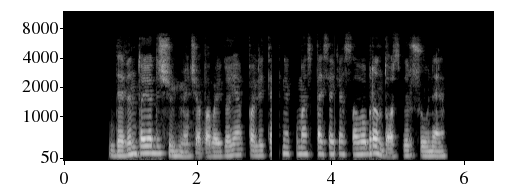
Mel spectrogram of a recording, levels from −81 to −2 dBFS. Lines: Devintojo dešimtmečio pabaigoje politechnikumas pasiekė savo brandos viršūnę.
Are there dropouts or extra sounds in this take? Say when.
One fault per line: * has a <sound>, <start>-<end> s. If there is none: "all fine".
* has a dropout, 3.1-3.2 s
